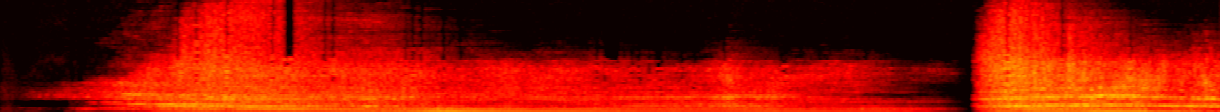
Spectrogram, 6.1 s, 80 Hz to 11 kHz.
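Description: Turbocharged three-litre flat-six of a Porsche 911 GTS (992), heard through its sports exhaust while cornering on a track. The engine note fades in and holds a fairly steady pitch, then cuts off abruptly near the five-second mark as a new loud stretch of engine sound begins.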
